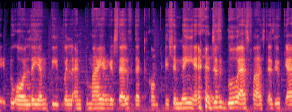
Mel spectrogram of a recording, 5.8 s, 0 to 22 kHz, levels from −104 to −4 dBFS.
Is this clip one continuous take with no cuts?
yes; 0 cuts

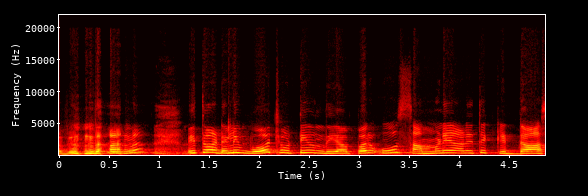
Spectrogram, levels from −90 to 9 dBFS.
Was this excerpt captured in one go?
yes; 0 cuts

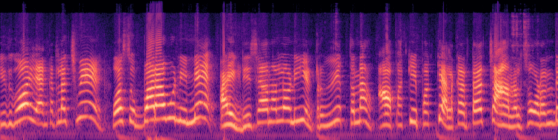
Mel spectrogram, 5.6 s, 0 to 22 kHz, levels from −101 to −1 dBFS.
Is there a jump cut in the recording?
yes; 2 cuts; at 0.9 s, 2.1 s

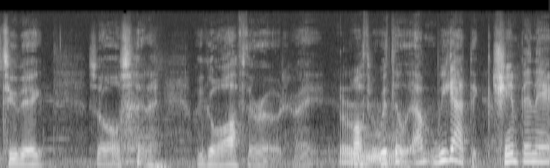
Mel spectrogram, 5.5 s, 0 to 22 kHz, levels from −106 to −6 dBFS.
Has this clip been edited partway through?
no; 0 cuts

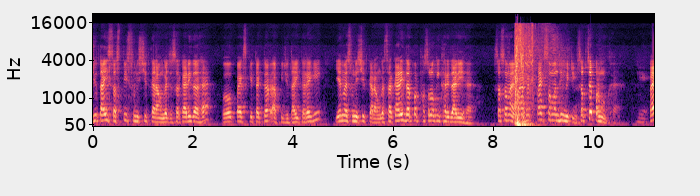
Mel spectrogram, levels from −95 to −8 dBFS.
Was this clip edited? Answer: yes; 1 cut; at 8.6 s

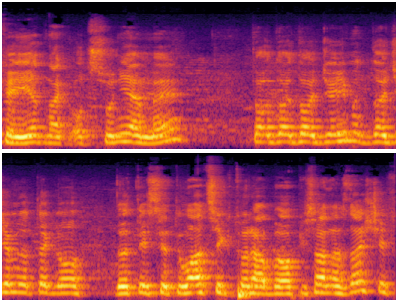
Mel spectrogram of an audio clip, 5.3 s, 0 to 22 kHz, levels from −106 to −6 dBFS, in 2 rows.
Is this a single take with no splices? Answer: yes; 0 cuts

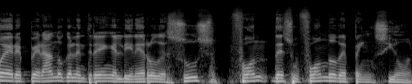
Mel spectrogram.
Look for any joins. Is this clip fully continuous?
no; 1 cut; at 2.2 s

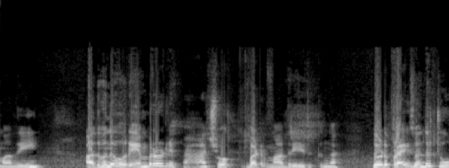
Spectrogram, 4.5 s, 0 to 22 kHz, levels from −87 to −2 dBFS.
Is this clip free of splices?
yes; 0 cuts

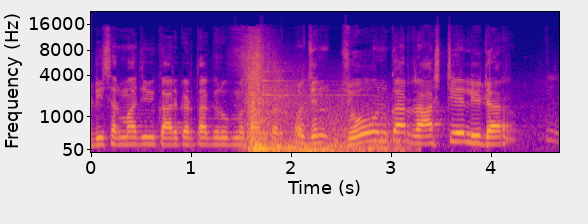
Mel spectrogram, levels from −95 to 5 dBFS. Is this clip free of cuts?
no; 1 cut; at 1.9 s

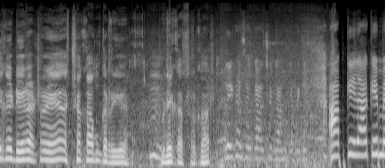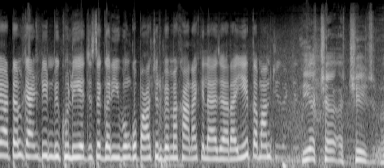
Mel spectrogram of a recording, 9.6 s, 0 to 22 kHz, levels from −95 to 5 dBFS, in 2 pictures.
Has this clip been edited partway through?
no; 0 cuts

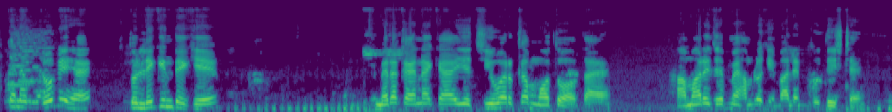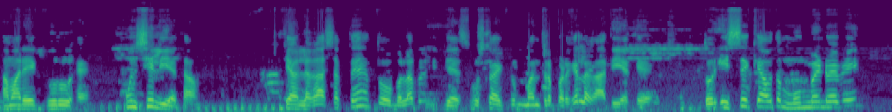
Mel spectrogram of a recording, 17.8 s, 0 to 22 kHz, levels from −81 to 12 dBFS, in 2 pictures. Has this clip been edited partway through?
no; 0 cuts

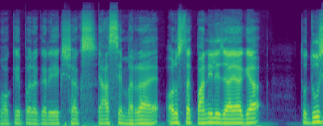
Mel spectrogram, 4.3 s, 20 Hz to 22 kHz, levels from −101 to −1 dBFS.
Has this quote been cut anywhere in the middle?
yes; 2 cuts; at 1.2 s, 2.2 s

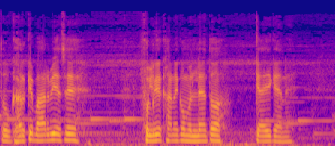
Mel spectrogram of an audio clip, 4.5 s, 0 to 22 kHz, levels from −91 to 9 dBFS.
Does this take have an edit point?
no; 0 cuts

